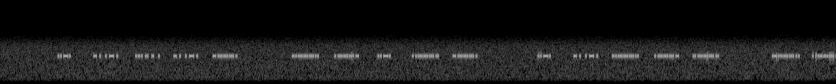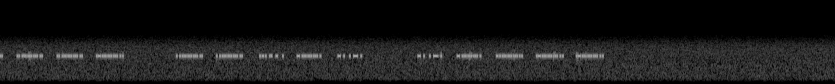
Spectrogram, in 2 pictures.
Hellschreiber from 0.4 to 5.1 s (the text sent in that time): 14746 29136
